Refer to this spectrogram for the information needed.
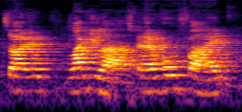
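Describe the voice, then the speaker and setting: A man emcees a live panel in a booming, jovial voice that often stumbles and restarts. He sounds a little higher than most men and sits well back from the mic. A large reverberant hall and a murmuring crowd surround him. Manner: jovial, loud, halting with restarts. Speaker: panel host. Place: large event hall with audience. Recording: echoey hall, distant mic, crowd noise.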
